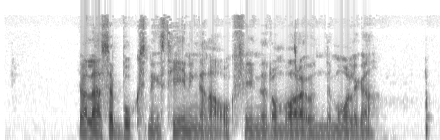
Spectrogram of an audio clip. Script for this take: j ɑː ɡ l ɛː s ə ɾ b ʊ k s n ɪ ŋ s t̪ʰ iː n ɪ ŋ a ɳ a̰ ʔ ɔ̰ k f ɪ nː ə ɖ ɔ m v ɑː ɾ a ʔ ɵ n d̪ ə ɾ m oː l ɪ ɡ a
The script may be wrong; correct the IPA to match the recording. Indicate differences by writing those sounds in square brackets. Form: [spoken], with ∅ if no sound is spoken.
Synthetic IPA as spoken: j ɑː ɡ l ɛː s ə ɾ b ʊ k s n ɪ ŋ s t̪ʰ iː n ɪ ŋ a ɳ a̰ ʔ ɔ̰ k f ɪ nː ə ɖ ɔ m v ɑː ɾ a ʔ ɵ n d̪ ə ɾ m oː l ɪ ɡ a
